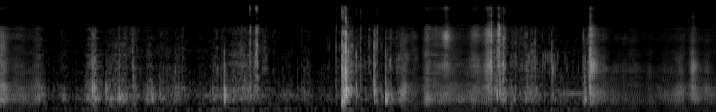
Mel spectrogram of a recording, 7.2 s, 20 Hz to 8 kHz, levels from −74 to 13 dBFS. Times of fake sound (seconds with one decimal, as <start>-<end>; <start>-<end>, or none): 0.0-0.4; 4.0-4.9; 5.9-7.2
